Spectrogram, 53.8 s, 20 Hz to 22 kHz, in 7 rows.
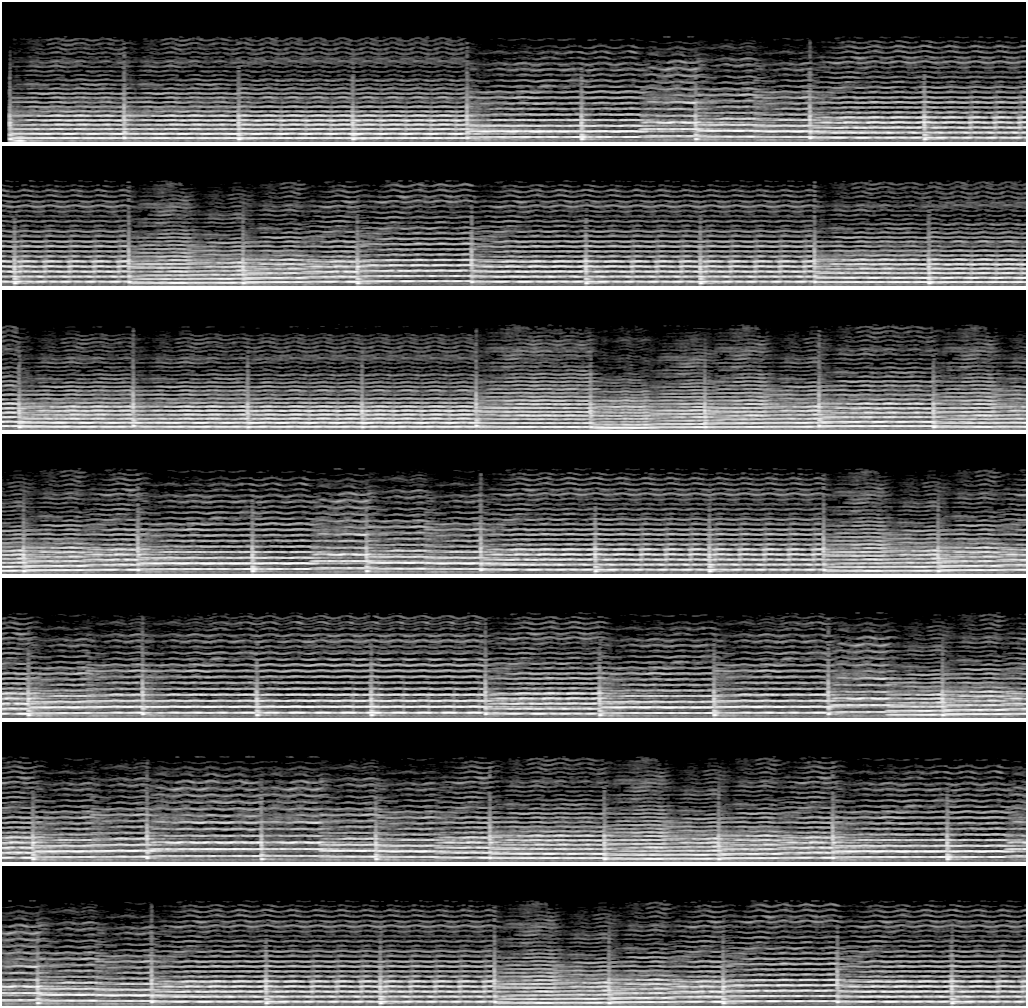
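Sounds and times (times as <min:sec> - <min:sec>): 
violin playing a hymn: 0:00.0 - 0:53.7.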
